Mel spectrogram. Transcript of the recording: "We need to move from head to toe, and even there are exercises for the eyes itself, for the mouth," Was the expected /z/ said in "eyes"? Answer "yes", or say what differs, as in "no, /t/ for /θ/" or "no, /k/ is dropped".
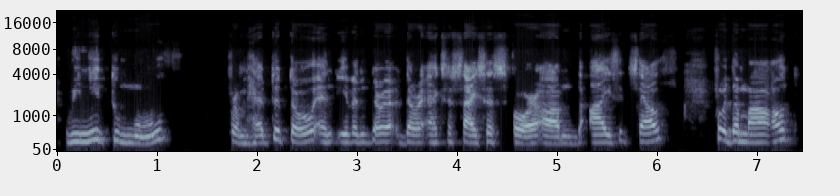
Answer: no, /s/ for /z/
